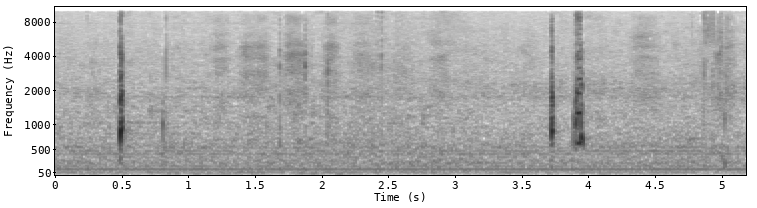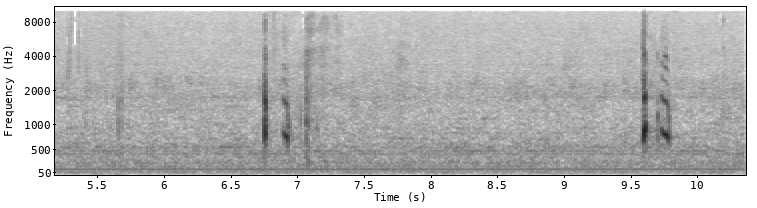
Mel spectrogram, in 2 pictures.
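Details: Infant hiccups: four sharp, brief hiccups, some doubled, spaced a few seconds apart over a quiet room hum.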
